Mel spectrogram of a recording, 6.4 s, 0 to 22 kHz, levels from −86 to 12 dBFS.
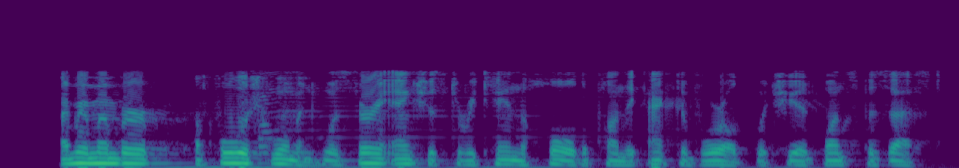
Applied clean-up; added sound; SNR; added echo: neural mask model DeepFilterNet 3.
